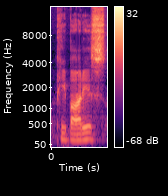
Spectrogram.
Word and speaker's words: Peabody: he did marry into a family called the peabodys he married a woman named sophia and yes that is how it's pronounced um she she was his pretty much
